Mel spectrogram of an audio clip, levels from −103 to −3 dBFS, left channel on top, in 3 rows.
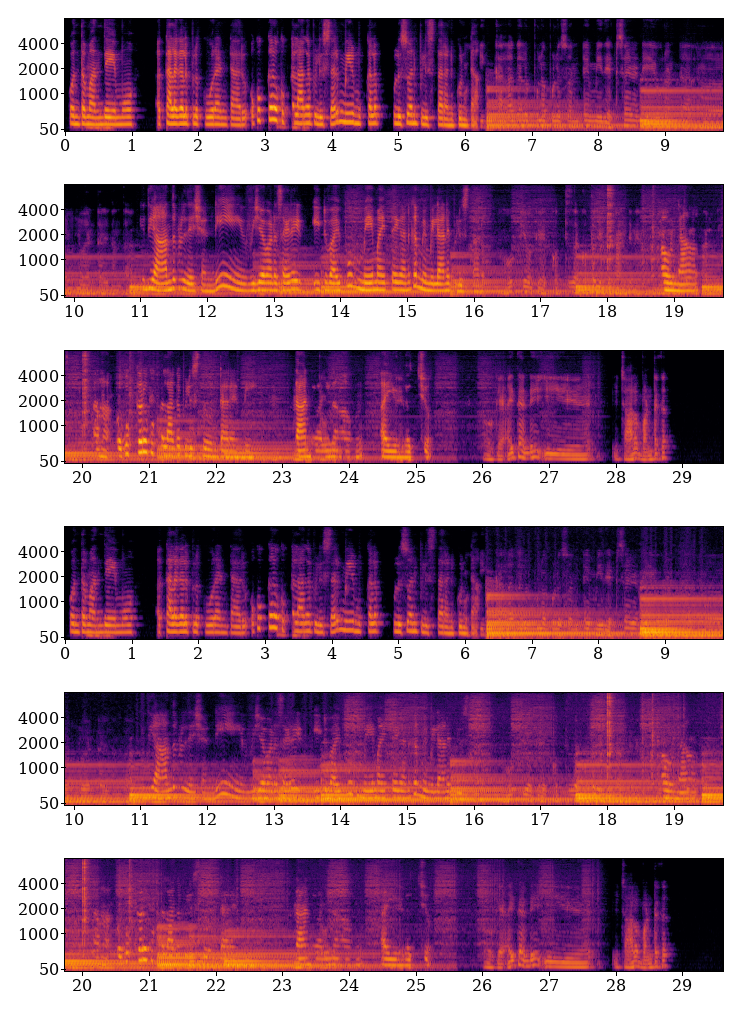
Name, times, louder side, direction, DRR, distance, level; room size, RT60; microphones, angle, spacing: voice 1, 0.1-1.0 1.4-6.2 11.0-16.2 18.8-19.4 20.2-22.6 23.2-24.2 24.5-25.2, left 6 dB, 55° left, 0.3 m, -28 dB
voice 2, 3.2-3.5 5.9-10.9 16.4-20.5 20.8-20.9 22.6-23.9 24.7-24.9 26.0-28.7, equal, 85° left, 1.3 m, -40 dB
sound 1, 6.3-25.3, right 5 dB, 85° right, 0.4 m, -31 dB
sound 2, 13.9-27.8, right 6 dB, 65° right, 1.0 m, -48 dB
4.3 x 2.6 x 4.7 m
head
